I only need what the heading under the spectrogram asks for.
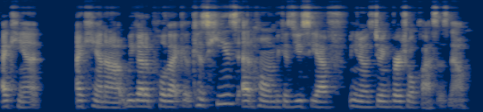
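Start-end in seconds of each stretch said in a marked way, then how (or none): none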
